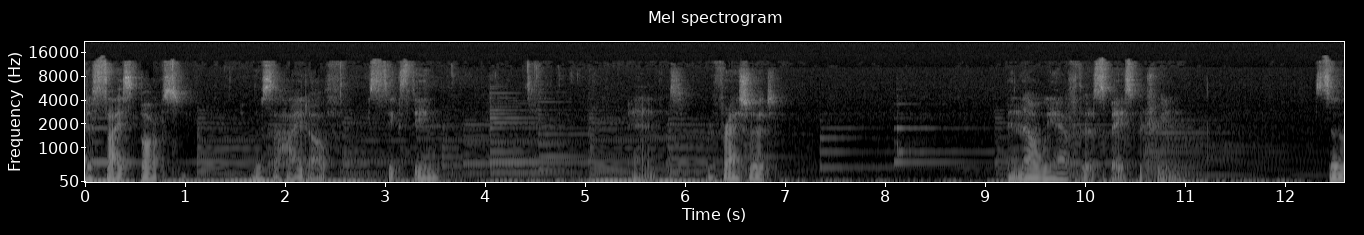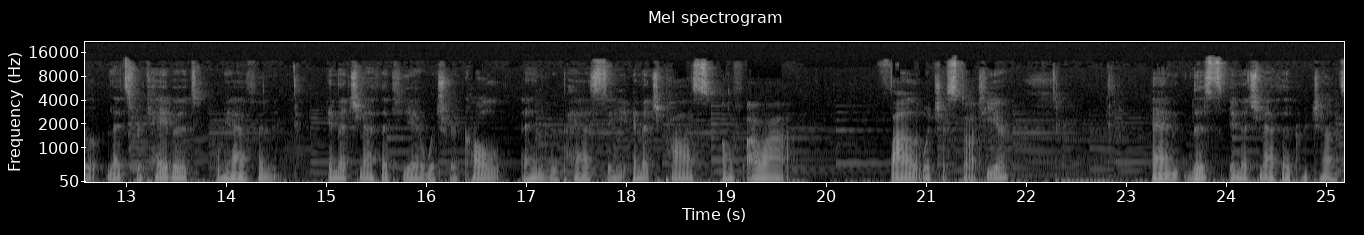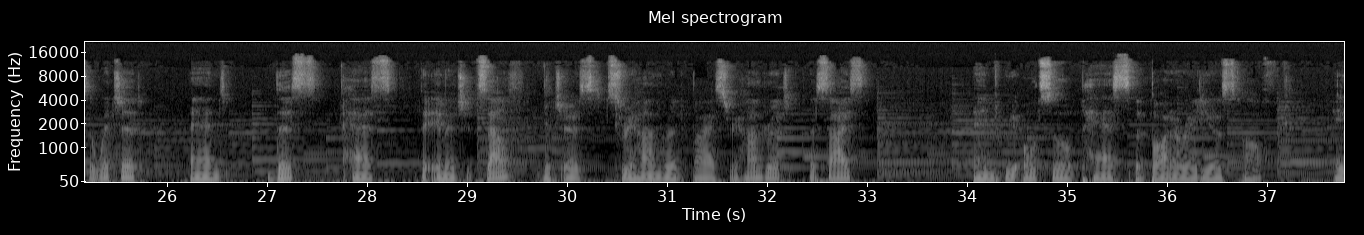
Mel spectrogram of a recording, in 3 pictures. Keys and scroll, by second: 0.8 Return, 6.0 ctrl+s, 22.9 ctrl+b, 24.5 ctrl+b.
